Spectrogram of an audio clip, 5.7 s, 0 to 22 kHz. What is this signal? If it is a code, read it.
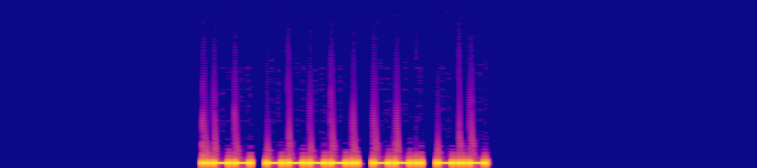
Morse code, heard as a keyed tone, about 30 wpm, 700 Hz. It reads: W9GK
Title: USA Call Signs - 4 Characters - Repeated 3x - 30wpm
